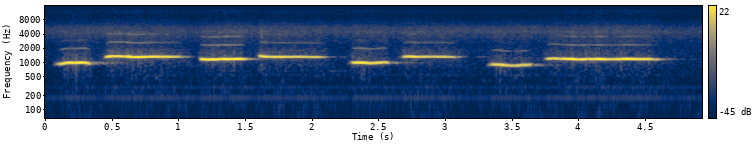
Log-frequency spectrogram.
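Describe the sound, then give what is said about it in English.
A person standing in front of the statue of the Venerable Bede whistles a short tune from a written musical theme, the notes B-E-D-E-E-B-E-A-D, about nine clear, sustained notes in quick succession, each pitch held briefly before stepping to the next, fairly loud with no talking. “Let me see if I can whistle those notes written in the musical theme.”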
